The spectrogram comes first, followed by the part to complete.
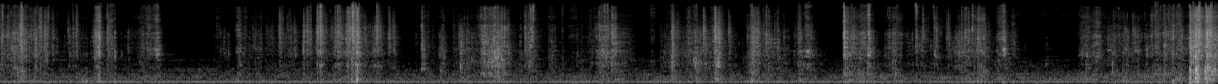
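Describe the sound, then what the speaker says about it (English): Aluminum foil being crinkled and pressed over a baked ziti dish, steady close crackling and rustling with brief pauses, no talking. "I'm going to wrap it with some foil"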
